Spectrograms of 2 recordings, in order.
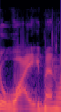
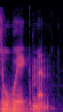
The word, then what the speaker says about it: Weigman: I think I said Weigman last week, but I think it's Wigman. Connor Wigman.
